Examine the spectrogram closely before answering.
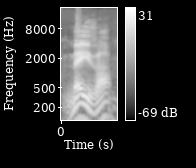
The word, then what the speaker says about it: meiwa: J'ai du mal à prononcer là. Meiva, voilà.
